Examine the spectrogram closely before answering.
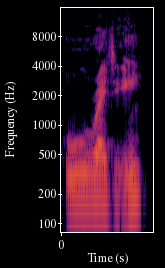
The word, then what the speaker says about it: already: So already is pronounced with this short E.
